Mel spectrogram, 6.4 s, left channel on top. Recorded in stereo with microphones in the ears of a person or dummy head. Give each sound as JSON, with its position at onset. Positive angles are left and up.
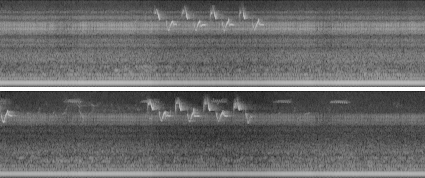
{"t": 0.0, "sound": "a fan", "side_deg": 65}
